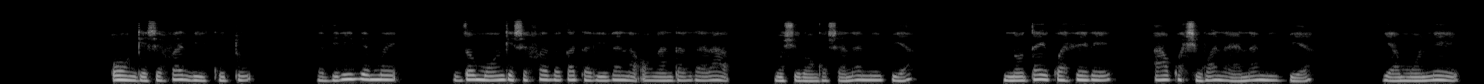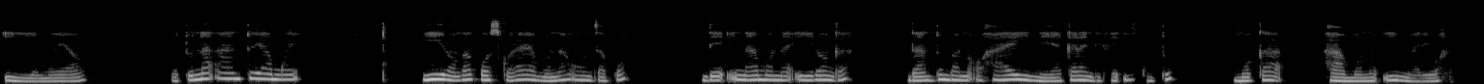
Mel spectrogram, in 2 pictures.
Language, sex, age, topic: Oshiwambo, female, 18-24, finance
